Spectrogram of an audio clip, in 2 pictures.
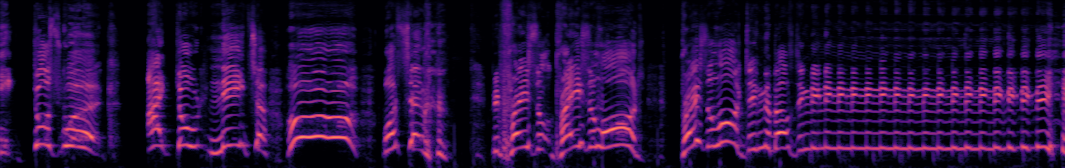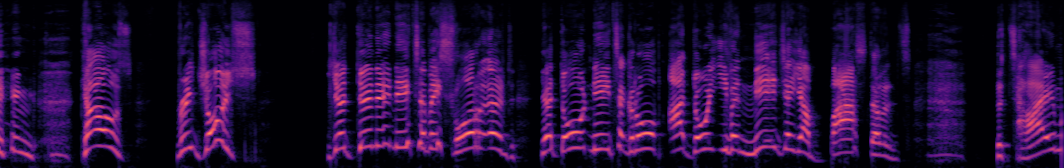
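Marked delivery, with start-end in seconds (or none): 0.0-8.0 high, jubilant cries of triumph; ecstatic, high-pitched rejoicing; elated celebration. Real, not acted. Celebrating that it works. 8.0-11.0 rapid high monotone dinging; high, unbroken bell peal; ringing bell imitation. Imitates celebration bells ringing. 11.5-19.8 high, drawn-out jubilant crowing; exultant, pitched-up taunting; triumphant proclamation. Pretend.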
